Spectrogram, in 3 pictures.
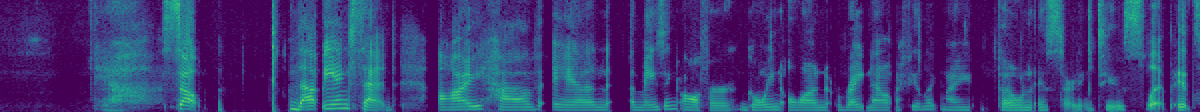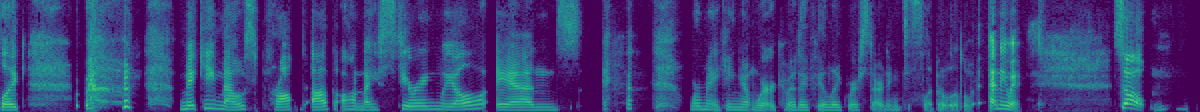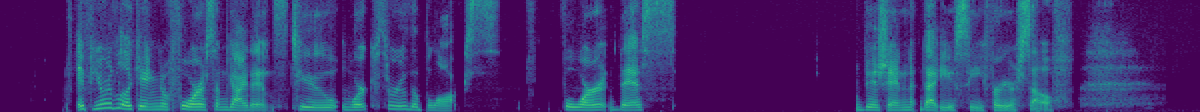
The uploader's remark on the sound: straight from the car in the arena parking lot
